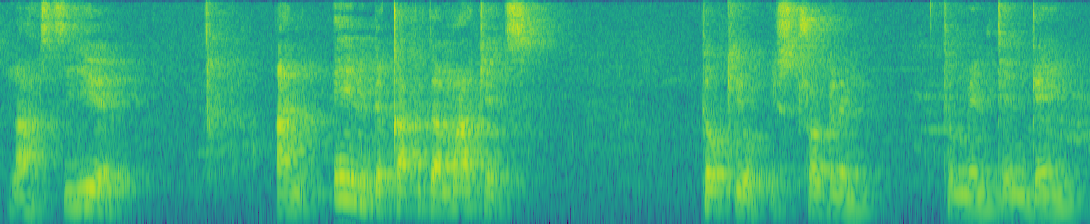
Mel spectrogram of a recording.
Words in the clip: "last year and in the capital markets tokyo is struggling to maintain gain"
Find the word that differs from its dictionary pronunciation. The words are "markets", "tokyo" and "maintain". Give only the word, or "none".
markets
